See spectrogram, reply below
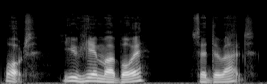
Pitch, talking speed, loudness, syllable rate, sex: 130 Hz, 180 wpm, -17 LUFS, 4.6 syllables/s, male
